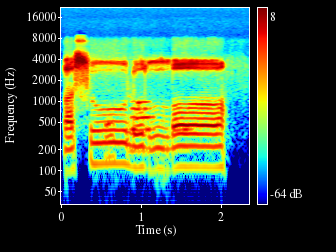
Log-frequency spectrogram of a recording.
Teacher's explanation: রসুতে কিন্তু টান দিতে হবে। আপনার রসু, এই উচ্চারণ লম্বা হয়নি, তো এটাকে লম্বা করতে হবে।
